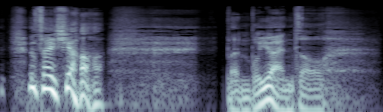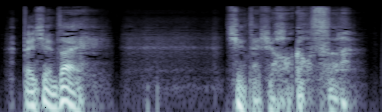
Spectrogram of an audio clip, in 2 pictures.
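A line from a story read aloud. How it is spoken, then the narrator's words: Sighing, wry laugh. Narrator (Chinese): 楚留香叹了一口气，苦笑着说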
